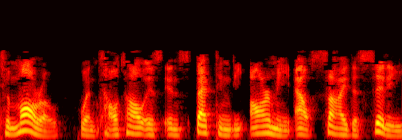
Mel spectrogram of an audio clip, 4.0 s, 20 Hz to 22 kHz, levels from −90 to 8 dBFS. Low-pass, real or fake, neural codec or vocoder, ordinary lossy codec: 7.2 kHz; fake; codec, 16 kHz, 16 kbps, FunCodec, trained on LibriTTS, 50 frames a second; MP3, 24 kbps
